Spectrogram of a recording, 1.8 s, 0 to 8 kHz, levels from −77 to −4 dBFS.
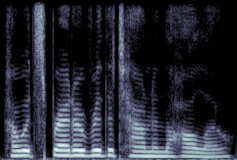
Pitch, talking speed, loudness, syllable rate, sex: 220 Hz, 305 wpm, -16 LUFS, 6.9 syllables/s, female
